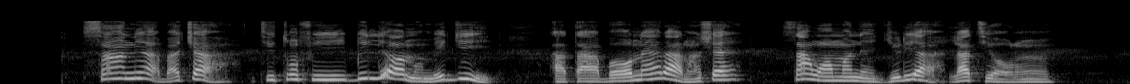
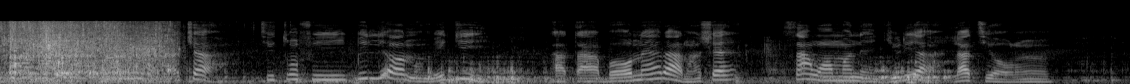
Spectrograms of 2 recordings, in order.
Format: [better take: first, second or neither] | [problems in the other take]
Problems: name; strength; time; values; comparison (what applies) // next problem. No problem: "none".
first | background sound (Sink (filling or washing)); 3 dB above the speech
